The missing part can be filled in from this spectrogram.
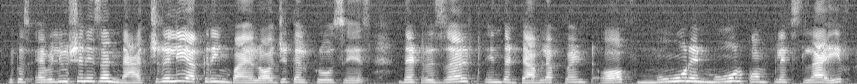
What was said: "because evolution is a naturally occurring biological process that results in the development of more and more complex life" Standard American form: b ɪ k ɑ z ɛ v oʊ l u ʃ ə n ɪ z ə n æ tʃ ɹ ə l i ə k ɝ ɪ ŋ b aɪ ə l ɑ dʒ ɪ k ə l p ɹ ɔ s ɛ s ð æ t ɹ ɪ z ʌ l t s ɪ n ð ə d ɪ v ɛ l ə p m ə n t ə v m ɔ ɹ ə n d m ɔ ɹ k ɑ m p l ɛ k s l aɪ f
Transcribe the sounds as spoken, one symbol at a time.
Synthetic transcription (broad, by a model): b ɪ k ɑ z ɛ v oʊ l u ʃ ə n ɪ z ə n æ tʃ ɹ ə l i ə k ɝ ɪ ŋ b aɪ ə l ɑ dʒ ɪ k ə l p ɹ ɔ s ɛ s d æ t ɹ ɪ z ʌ l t ɪ n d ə d ɪ v ɛ l ə p m ə n t ə v m ɔ ɹ ə n d m ɔ ɹ k ɑ m p l ɛ k s l aɪ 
